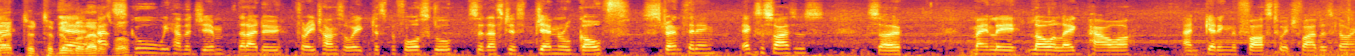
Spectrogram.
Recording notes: live from the Golf WA, WA Open!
